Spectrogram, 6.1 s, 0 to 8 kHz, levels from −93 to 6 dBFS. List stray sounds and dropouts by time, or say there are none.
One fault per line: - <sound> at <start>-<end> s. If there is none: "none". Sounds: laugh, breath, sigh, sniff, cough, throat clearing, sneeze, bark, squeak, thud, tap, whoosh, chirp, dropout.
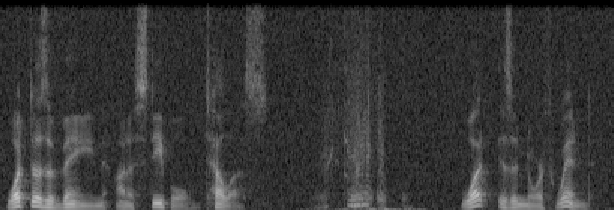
- squeak at 3.0-4.3 s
